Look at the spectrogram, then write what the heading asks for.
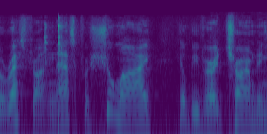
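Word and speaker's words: shumai: and it's called a shoe my shoe my Shu - Mei shoe my and it's pronounced downhill Chinese always goes downhill da-da-da-dah so it's not shoe my and it's not shoe MA it's shoe my shoe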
